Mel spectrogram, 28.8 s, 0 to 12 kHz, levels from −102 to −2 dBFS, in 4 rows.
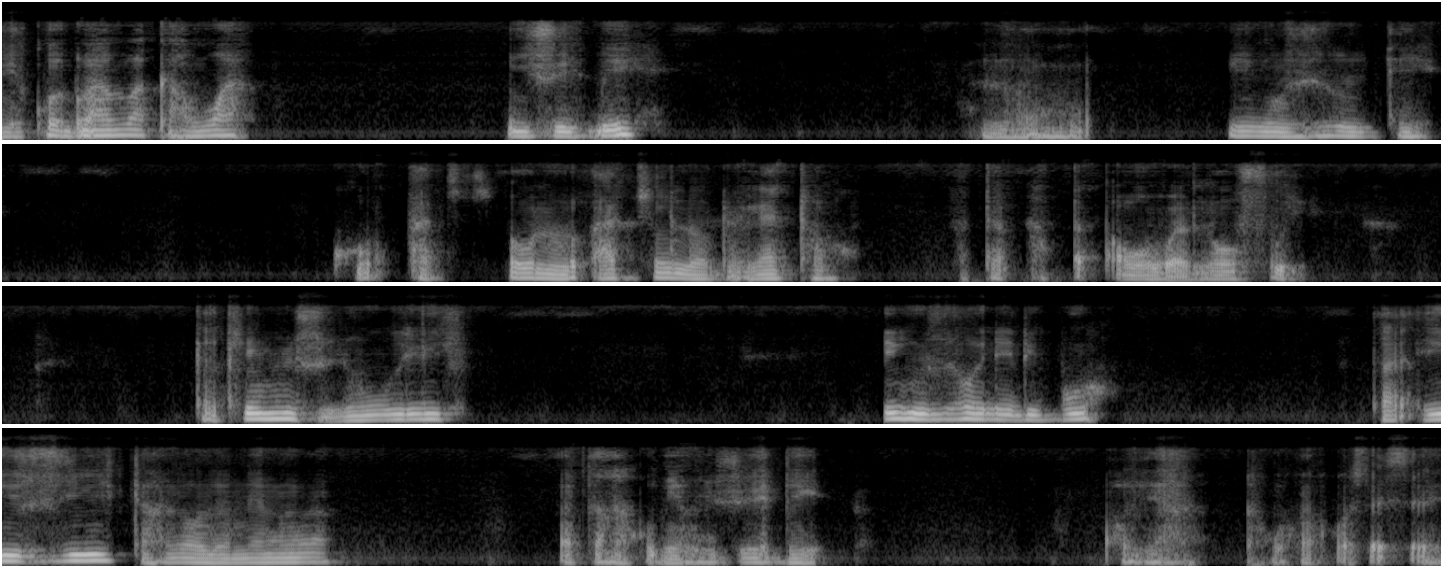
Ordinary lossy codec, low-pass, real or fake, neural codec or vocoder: Opus, 32 kbps; 7.2 kHz; fake; codec, 16 kHz, 1 kbps, FunCodec, trained on Chinese and English, 50 frames a second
